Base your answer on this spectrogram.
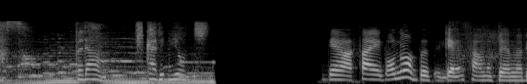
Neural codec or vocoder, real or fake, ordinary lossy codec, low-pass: codec, 16 kHz, 1 kbps, X-Codec, HuBERT features, trained on general audio; fake; none; none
